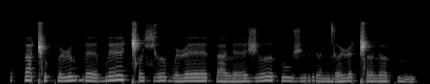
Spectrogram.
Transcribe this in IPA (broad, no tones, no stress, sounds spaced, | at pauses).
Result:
θ a ǁ u k œ ɭ ɯ b ɛː b ɛː ǁ ʌ ɕ əː b ʌ ɭ ɛː θ a l ɛː ʒ əː θ uː ʒ ɯ r əː n d əː ɭ ɛ ǁ œ l œ k ɯ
